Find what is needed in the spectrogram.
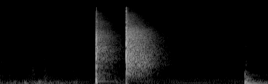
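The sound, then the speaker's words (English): Two sharp, loud hand claps in quick succession, marking the return from a break, each ringing briefly before fading, with a soft low thump following a moment later. No one speaks. “Every time I do that clap”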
